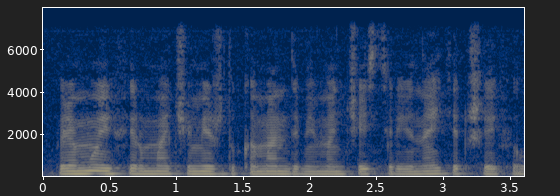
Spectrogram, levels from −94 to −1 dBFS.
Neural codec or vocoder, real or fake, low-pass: none; real; 7.2 kHz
